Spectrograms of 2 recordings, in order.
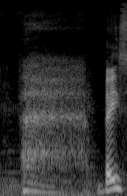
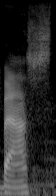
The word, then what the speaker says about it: Bass: terminal building thank you bass is pronounced like ace with a b in front of it not like bass the fish i know zingster i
